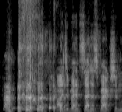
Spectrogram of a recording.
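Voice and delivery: booming, high, slow proclamation; loud theatrical outburst amid laughter; mock dramatic demand. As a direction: declare it like a hammed-up duel challenge. Mock character line during laughter.

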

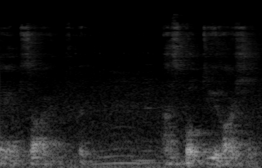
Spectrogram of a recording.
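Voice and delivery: quiet apology. Pretend. Voicing apology to Sister Lynn.

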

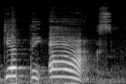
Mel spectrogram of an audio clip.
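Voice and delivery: high urgent call; yelled order. Acted. Jack shouting to his mother for the axe. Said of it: "he yelled".

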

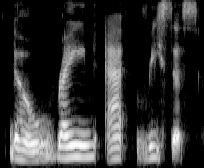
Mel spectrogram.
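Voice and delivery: slow, drawn-out no rain at recess; said slowly. Shown as a demonstration. Teacher showing the class a slow take of the chant. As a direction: stretch each word out slowly. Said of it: "Let's try it slowly".

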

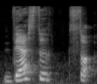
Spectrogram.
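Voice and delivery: ordinary delivery

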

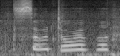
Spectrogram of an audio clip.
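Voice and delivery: normal talking voice

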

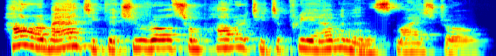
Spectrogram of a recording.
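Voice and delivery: high, gushing admiration; exclaiming. A narrator's reading. Passenger flatters the maestro at dinner, high exclamation. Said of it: "she exclaimed".

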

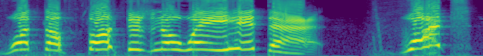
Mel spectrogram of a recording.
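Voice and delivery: very high, very loud outraged yell; furious shout. Real, not acted. Gamer raging at an unfair hit, furious shout. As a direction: scream in disbelief at the shot. Enemy lands unlikely shot.

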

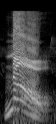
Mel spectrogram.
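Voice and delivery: loud, high, explosive interruption; sharp, forceful outburst; spat out. A narrator's reading. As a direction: spit it out, cutting her off. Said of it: "Fireheart spat, cutting her off".

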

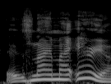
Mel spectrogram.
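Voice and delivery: ordinary talk

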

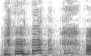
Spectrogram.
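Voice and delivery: short high giggle, caught out; a quick guilty laugh before admitting it; sheepish laugh. Acted. Daughter-in-law caught going out. (வெட்கச் சிரிப்பு)

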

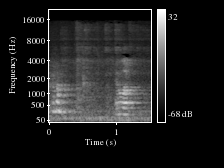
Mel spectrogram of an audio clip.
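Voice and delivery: high soft coaxing to the dog. Real, not acted. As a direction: lure the dog in with a high sweet voice.

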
